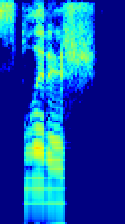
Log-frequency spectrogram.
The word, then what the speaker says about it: splittish: What you're saying is splittish rhymes with British.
